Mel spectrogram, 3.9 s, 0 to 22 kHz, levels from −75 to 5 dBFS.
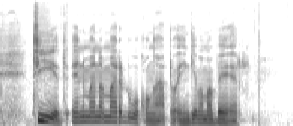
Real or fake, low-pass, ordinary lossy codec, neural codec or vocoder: real; none; none; none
